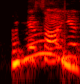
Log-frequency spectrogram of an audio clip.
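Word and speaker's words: Tessonja: Tessania.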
